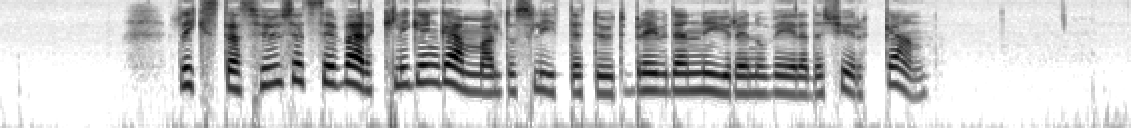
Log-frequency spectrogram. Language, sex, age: Swedish, female, 21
